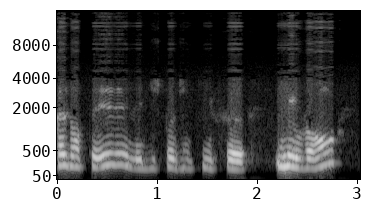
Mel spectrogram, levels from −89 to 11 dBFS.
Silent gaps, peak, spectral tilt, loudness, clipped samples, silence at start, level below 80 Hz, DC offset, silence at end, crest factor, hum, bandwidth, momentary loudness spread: none; -2 dBFS; -8 dB/octave; -17 LUFS; under 0.1%; 0 s; -72 dBFS; under 0.1%; 0.25 s; 16 dB; none; 16 kHz; 12 LU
